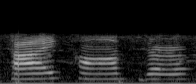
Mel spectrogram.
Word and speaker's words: Ticonderoga: Ticonderoga.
